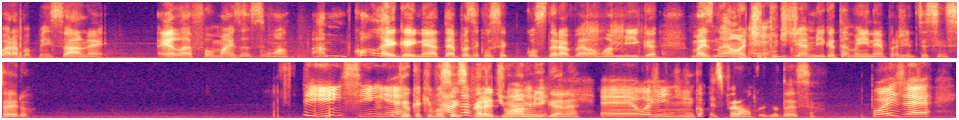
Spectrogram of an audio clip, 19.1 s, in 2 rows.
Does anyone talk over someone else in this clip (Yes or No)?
Yes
